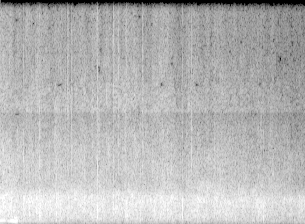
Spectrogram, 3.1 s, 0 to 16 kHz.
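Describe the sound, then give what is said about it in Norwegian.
An audience at a church service applauds steadily for its eldest member, aged over 95, dense clapping filling the whole stretch at an even, moderate level with individual claps flickering through the wash. “En applaus for ham.”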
